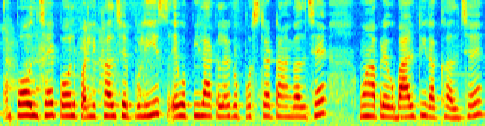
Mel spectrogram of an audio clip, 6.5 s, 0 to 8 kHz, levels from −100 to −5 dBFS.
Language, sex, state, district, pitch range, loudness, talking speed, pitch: Maithili, male, Bihar, Samastipur, 245-270 Hz, -15 LUFS, 185 wpm, 255 Hz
